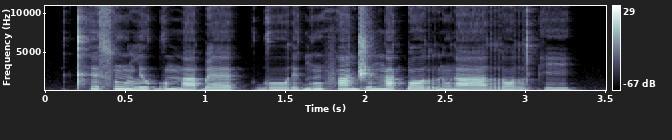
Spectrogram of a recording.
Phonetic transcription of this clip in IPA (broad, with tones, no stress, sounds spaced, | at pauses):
kʰ ɪ˦ s ũ˦˨ l ɪ˦ ɡʷ ɪ˦ m a˨ ɓ ɛ˦ | ɡ oː˨ ɾ ɪ˨ ɡ ũ˦ f ã˦ d͡ʒ ɪ˦ ŋ a˦ k͡p ɔ˦ r ũ˨ ɾ aː˨ r ɔ˦ r k i˦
